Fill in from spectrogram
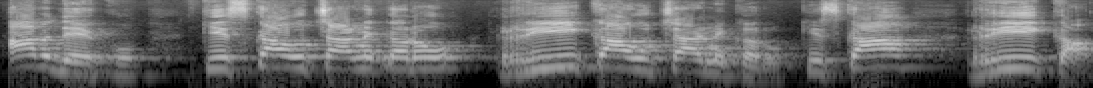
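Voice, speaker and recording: A man's voice: very high-pitched, animated, moderate pace, bright, forceful tone. A male teacher gives a classroom grammar lecture. He keeps asking his students questions and then answers them himself.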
